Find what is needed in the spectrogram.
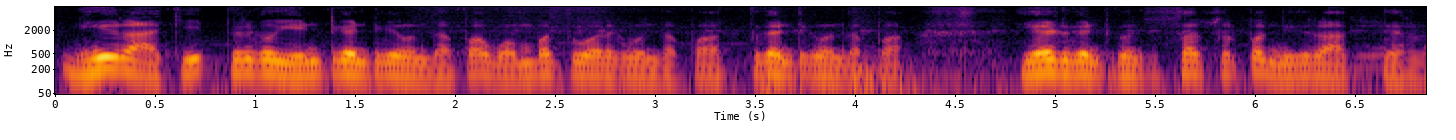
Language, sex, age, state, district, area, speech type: Kannada, male, 60+, Karnataka, Mysore, urban, spontaneous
